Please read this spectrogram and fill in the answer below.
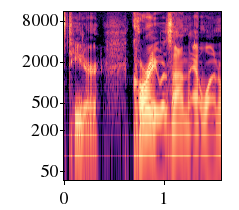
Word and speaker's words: Titor: some of the stuff yeah yeah it's teeter cory was on that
